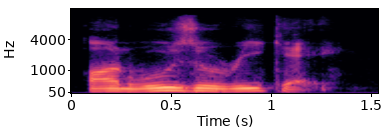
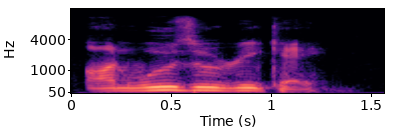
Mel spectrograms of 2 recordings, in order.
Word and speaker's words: Onwuzurike: For anybody who's still sitting here listening to us try to fumble through this, it's Levi Onwuzurike. – That's how you say it. Washington defensive tackle. – Yeah. – Yes. Yeah. – yeah. – Onwuzurike, just like it, just like it's spelled.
